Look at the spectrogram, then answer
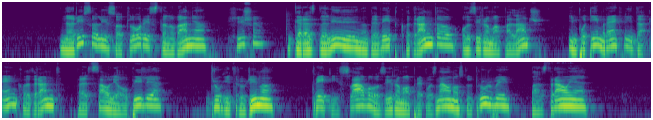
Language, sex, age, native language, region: Slovenian, male, 18-29, Slovenian, Gorenjska region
